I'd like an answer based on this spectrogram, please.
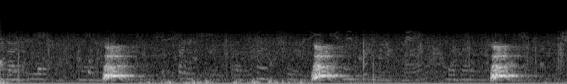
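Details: Female Labrador cross foster dog, born around January 2008: three single sharp barks spaced about two seconds apart over a steady low background hiss.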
